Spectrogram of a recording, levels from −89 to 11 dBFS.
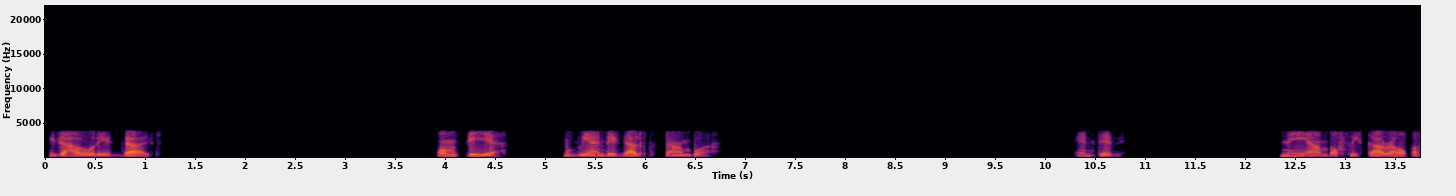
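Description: From start to finish the speech sounds thin, scratchy and grainy, with hiss beneath it and nothing above about 3.7 kHz. This is the Bluetooth CVSD headset codec, whose one-bit adaptive steps, consistent with a 64 kbps link, can't follow loud high detail.

At 0.79 to 0.81 s a hole of about 15 ms opens abruptly. This is unconcealed Bluetooth headset packet loss: a couple of voice packets went missing and nothing filled the gap.

From 1.55 to 3.11 s, and again from 9.49 to 11.06 s, the level suddenly falls by about 6 dB and then recovers. The likely cause is one channel dropping out, leaving the mono sum at half level.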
